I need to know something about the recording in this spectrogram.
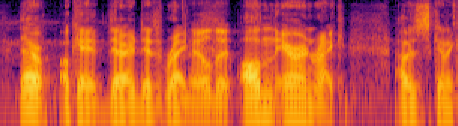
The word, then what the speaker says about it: Alden Ehrenreich: Alden Ehrenreich.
